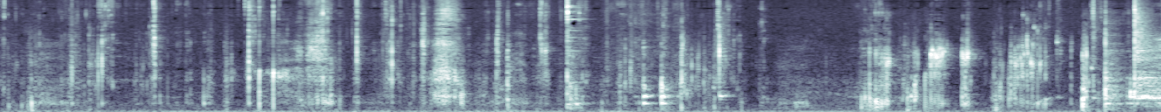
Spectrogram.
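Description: Close-miked chewing of soft food: wet mouth sounds with many short smacking clicks, then a drink swallowed from a can near the end.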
